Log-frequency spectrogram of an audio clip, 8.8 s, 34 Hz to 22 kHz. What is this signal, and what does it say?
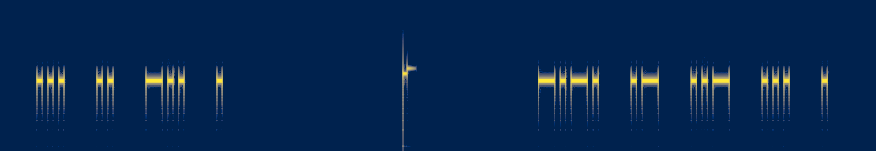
Morse code, heard as a keyed tone, about 22 wpm, spaced as for 16 wpm, 700 Hz. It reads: SIDE CAUSE
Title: 2x Character Spacing - Top 200 Words - 22wpm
